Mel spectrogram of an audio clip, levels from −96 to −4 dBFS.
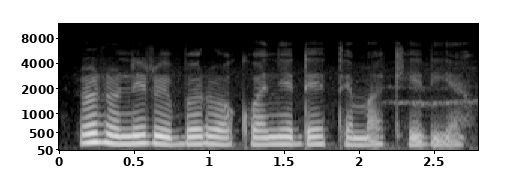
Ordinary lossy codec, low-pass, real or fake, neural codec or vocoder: none; 7.2 kHz; real; none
